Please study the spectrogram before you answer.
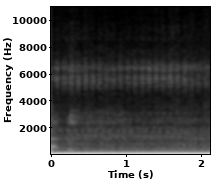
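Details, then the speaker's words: Takeuchi TB135 mini excavator diesel, unstarted over a month, glow plugs heated: fires right up and settles into deep, steady, even chug with no misses or knocks; normal idle. Starter needed tapping, owner suspects dirt inside. "right up but that starter they beat the crap out of it there"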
